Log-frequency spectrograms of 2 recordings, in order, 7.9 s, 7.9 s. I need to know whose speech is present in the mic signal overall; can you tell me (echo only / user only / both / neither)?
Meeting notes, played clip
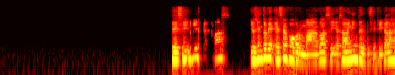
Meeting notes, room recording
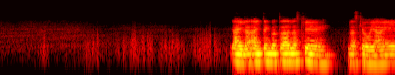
user only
